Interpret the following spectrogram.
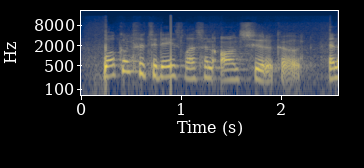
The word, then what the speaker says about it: pseudocode: Welcome to today's lesson on pseudocode, and that's pseudo with a silent P.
